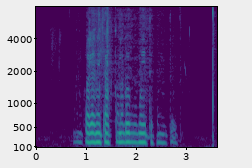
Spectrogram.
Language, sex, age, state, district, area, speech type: Santali, female, 18-30, West Bengal, Purulia, rural, spontaneous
